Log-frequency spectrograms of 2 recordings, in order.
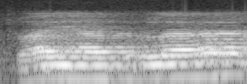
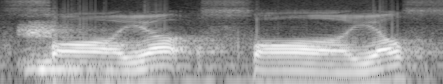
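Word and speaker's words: سيصلى: Nah, sa-nya jangan ditebelin. Tadi ketika membaca sa-nya sa. Dari awal udah tebel semua. Tapi tipis seperti biasa. Sa ketemu ya, baru habis itu ditebelin ketemu huruf so. Sayas. Bukan soyos.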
